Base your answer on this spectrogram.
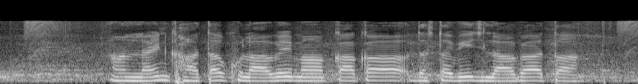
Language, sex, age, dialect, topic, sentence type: Bhojpuri, male, 18-24, Southern / Standard, banking, question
